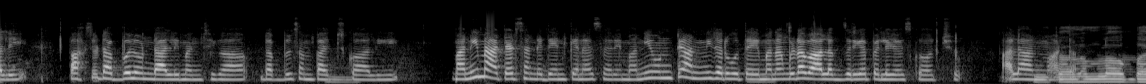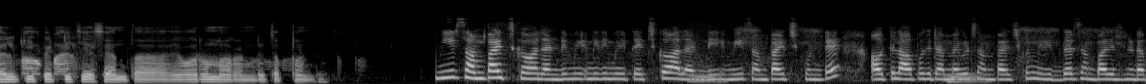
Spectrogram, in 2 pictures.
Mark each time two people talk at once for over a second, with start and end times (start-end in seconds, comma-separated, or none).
none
